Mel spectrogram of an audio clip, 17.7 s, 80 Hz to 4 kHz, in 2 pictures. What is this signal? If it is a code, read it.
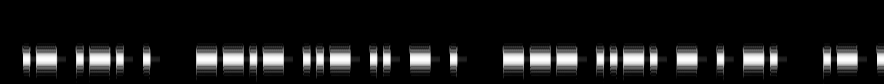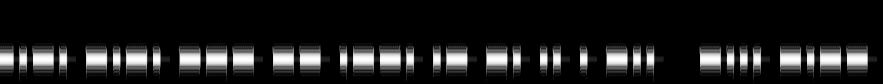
Morse code, heard as a keyed tone, about 18 wpm, 750 Hz. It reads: ARE QUITE OFTEN ACCOMPANIED BY
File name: Morse / 18WPM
